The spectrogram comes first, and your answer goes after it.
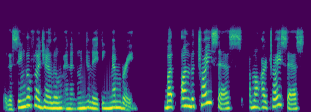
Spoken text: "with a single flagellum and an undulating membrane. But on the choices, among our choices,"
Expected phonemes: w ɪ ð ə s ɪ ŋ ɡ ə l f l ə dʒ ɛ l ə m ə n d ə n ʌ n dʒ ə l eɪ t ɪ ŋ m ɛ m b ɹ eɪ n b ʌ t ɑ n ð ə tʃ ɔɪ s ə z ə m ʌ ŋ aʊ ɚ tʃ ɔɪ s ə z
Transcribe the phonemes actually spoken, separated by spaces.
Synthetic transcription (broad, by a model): w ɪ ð ə s ɪ ŋ ɡ ə l f l ə dʒ ɛ l ə m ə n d ə n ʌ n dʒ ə l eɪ t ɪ ŋ m ɛ m b ɹ eɪ n b ʌ t ɑ n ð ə tʃ ɔɪ s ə s ə m ʌ ŋ aʊ ɚ tʃ ɔɪ s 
